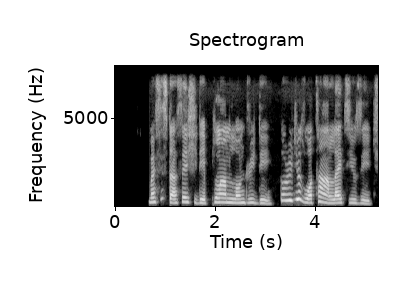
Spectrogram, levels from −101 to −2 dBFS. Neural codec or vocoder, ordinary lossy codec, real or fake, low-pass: vocoder, 24 kHz, 100 mel bands, Vocos; none; fake; 7.2 kHz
